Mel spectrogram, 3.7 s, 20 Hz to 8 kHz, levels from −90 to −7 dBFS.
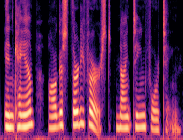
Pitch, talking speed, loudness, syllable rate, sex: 210 Hz, 115 wpm, -17 LUFS, 3.7 syllables/s, female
